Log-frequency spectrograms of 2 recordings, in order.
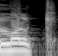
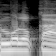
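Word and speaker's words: مُلْك: hul Mulk kemudian ini kalau kita berwakaf di huruf Kaf kita baca Mulk Jangan dibaca mulka jangan huruf kafnya kita sukunkan atau kita matikan Kenapa begitu Jadi kalau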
